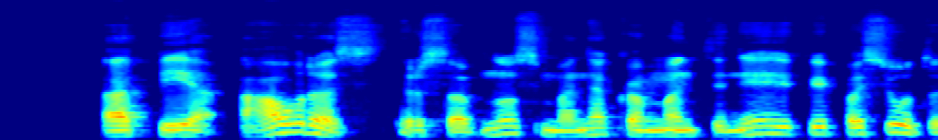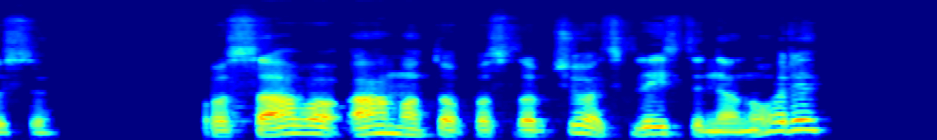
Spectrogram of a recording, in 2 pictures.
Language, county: Lithuanian, Panevėžys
